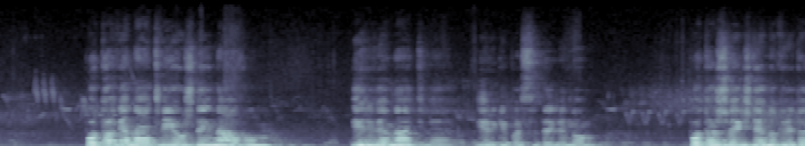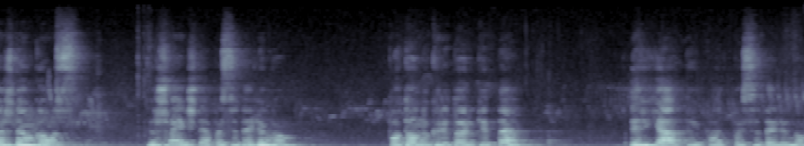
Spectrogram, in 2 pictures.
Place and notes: the churchyard. poets reading their works. international poetry festival.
